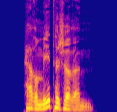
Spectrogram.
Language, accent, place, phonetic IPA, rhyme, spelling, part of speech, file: German, Germany, Berlin, [hɛʁˈmeːtɪʃəʁəm], -eːtɪʃəʁəm, hermetischerem, adjective, De-hermetischerem.ogg
- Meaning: strong dative masculine/neuter singular comparative degree of hermetisch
